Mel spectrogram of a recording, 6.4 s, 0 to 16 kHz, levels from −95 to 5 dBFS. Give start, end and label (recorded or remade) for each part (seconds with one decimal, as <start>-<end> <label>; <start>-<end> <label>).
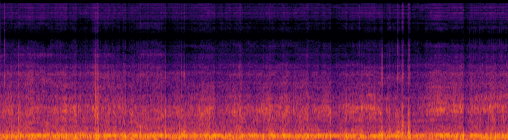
0.0-1.2 remade; 1.2-1.7 recorded; 1.7-5.6 remade; 5.6-6.4 recorded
